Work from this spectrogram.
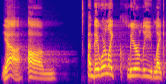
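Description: A woman's voice: mid-range voice, lively intonation, slow, a bit bright. A woman chatting casually as an interview guest, in an informal, gushing, emphatic way, with lots of filler "like". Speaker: podcast interview guest, event organizer. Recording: long reverberant echo.

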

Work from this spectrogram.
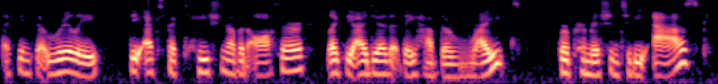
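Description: Woman, deep mellow voice, podcast co-host, informal, thinking aloud. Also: no echo. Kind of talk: casual podcast discussion.

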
